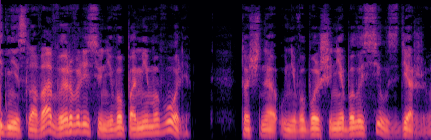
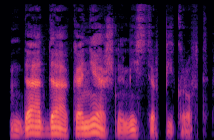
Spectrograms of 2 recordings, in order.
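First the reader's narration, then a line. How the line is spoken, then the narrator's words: Unexpectedly flat, dispassionate. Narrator (Russian): ответил хозяин конторы неожиданно бесстрастным тоном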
